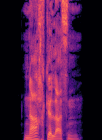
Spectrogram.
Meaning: past participle of nachlassen
- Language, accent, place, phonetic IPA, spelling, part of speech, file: German, Germany, Berlin, [ˈnaːxɡəˌlasn̩], nachgelassen, adjective / verb, De-nachgelassen.ogg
